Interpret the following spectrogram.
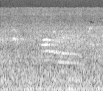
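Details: Stray Siamese cat at early dawn in fog, approaching during a food delivery on a cold day; a short, thin meow with a gently falling pitch, over a steady low rumble of background noise.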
